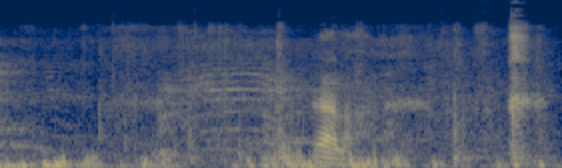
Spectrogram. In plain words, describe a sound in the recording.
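A sheep's hooves scuff on dirt ground.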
